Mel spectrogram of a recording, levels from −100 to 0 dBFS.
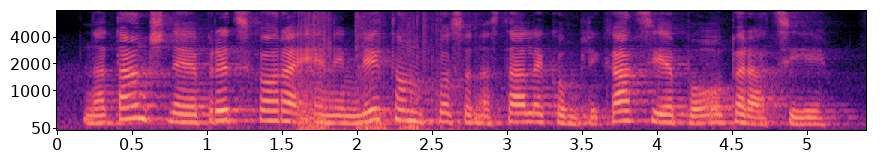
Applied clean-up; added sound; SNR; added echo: none; Tearing; 15 dB; none.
